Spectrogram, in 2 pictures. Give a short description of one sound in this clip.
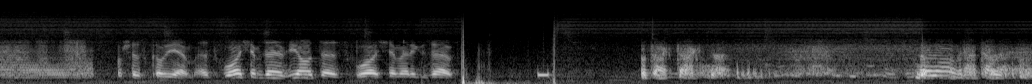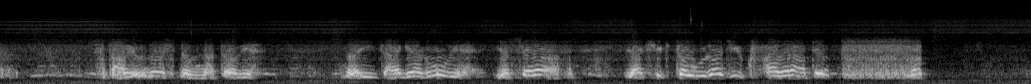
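Radio chatter comes in short, tinny bursts from a small loudspeaker.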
